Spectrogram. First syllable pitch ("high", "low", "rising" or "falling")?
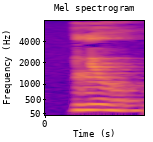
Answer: falling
